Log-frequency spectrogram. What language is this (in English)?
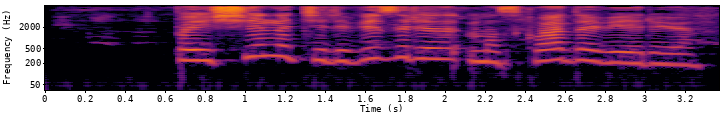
Russian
